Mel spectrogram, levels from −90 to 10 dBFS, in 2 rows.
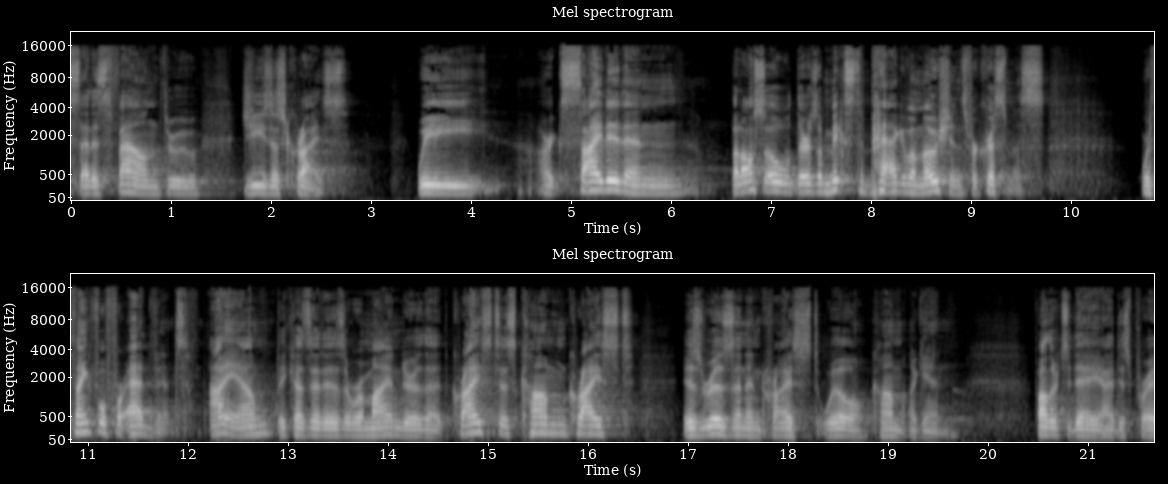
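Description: Three bit error spikes sound as isolated sharp ticks at 6.78 s, 12.62 s and 13.41 s. Each is a single corrupted sample, about -30, -12 and -30 dBFS, from a flipped bit. Unlike a splice click, none bears any relation to the surrounding sound or waveform.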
